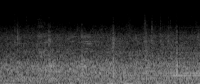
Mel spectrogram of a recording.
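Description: Railway station platform ambience: indistinct voices of people nearby and footsteps over a steady background hum, with a few faint clicks.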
